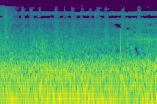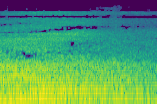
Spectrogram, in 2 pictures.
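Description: Steady rumble of vehicle engines, swelling a little in the middle, with the voices of people talking underneath.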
